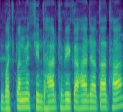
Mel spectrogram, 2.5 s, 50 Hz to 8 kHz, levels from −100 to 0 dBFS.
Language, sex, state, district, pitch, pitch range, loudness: Hindi, male, Bihar, Vaishali, 135 Hz, 130-140 Hz, -16 LUFS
